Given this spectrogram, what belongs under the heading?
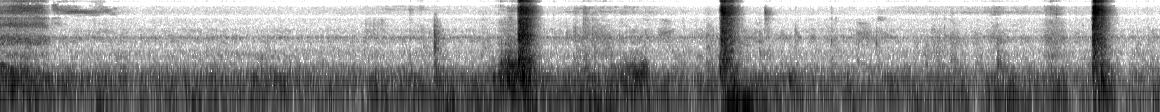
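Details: Rescued kitten having a sneeze attack: three short, sharp, hissing sneezes several seconds apart over quiet room noise; repeated sneezing.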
